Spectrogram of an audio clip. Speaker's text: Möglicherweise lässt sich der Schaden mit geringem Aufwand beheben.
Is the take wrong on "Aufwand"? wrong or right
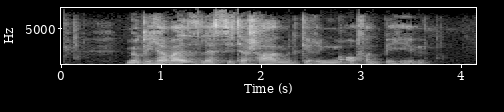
right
